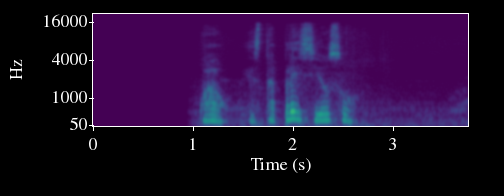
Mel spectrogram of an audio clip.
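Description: A young woman speaks close up, calmly and clearly.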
